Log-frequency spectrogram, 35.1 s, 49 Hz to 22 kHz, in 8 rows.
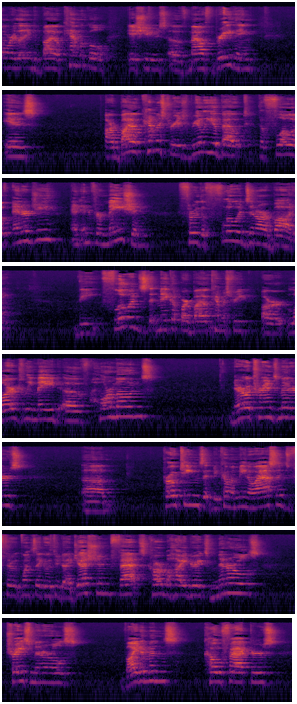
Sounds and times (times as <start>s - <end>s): Speech: 0.0s - 3.8s, 4.4s - 5.0s, 5.9s - 13.4s, 14.3s - 20.0s, 21.0s - 22.4s, 23.2s - 23.7s, 24.4s - 32.0s, 32.6s - 35.0s.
